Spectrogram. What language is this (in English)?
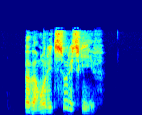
Kabyle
